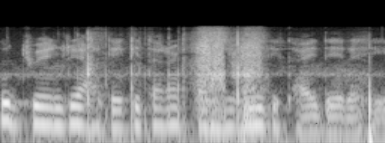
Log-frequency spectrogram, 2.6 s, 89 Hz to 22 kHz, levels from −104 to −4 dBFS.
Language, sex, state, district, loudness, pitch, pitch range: Hindi, female, Uttar Pradesh, Etah, -21 LUFS, 175 Hz, 155-185 Hz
